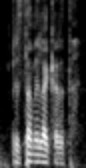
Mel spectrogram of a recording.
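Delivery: ordinary talk, nothing marked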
